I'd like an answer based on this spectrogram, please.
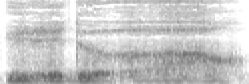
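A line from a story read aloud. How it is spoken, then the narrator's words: Hoarse reply. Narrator (French): répondit Hagrid d'une voix rauque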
